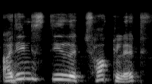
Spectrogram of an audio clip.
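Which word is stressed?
chocolate. The stress is on the word chocolate.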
